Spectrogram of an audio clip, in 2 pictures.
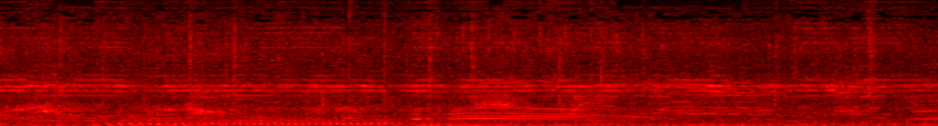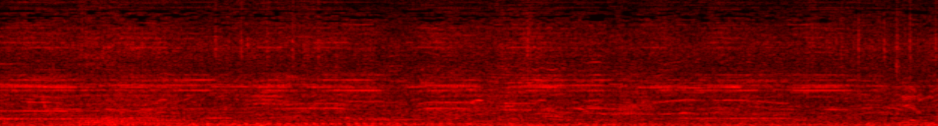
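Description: Motorbike engines rumble and rev steadily.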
